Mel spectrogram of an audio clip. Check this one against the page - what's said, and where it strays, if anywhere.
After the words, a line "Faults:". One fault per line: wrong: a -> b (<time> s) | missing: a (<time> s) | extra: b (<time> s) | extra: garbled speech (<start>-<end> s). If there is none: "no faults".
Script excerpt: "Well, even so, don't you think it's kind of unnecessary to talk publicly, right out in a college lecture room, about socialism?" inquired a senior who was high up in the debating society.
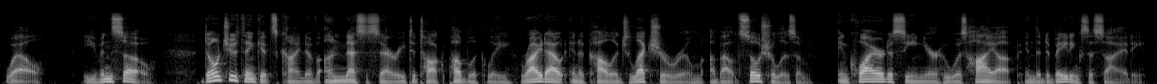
"Well, even so, don't you think it's kind of unnecessary to talk publicly, right out in a college lecture room, about socialism?" inquired a senior who was high up in the debating society.
Faults:
no faults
